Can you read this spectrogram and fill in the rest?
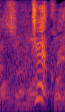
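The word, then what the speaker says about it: Džeko: Viene palla, Dzeko, l'ho detto bene.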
